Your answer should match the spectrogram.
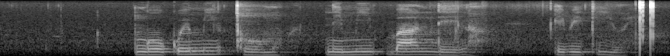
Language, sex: Zulu, female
